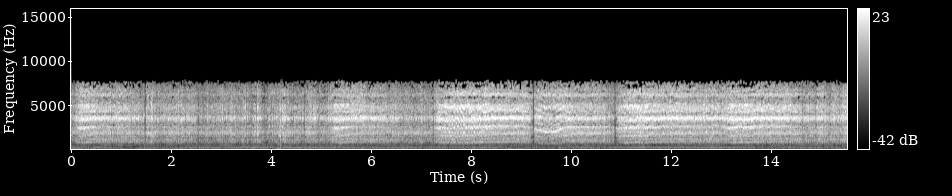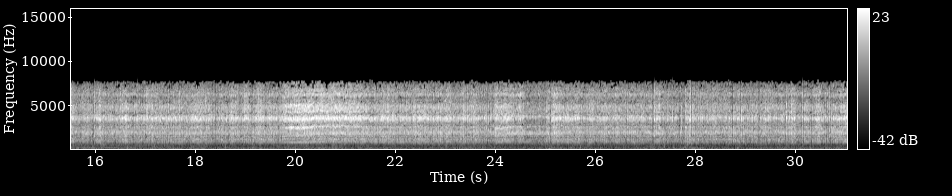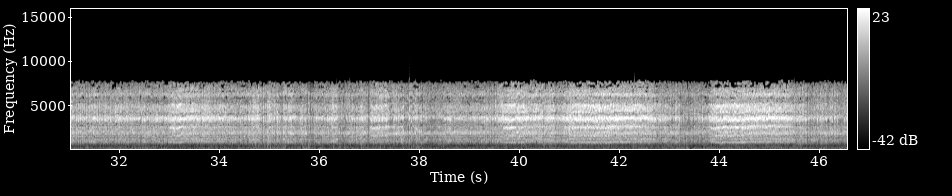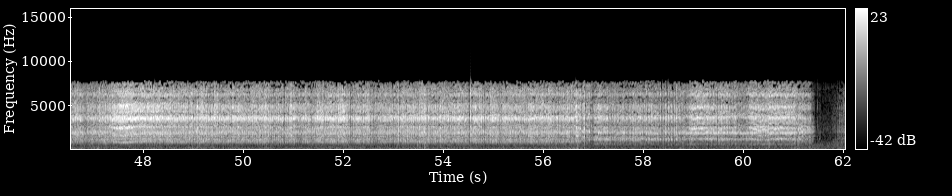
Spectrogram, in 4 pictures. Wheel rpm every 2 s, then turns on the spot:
230, 230, 230, 220, 220, 220, 230, 230, 230, 230, 230, 230, 230, 230, 230, 240, 230, 230, 230, 230, 220, 230, 220, 230, 230, 240, 230, 230, 200, 160, 110.
none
